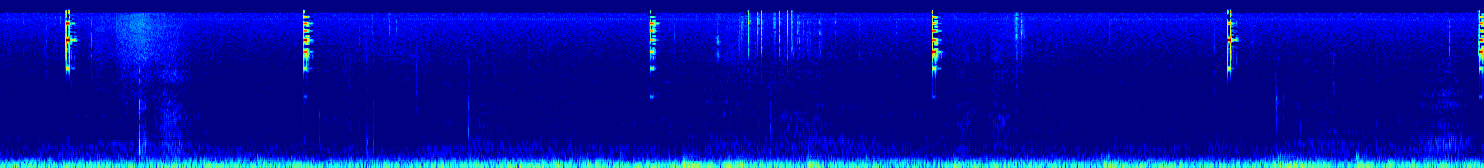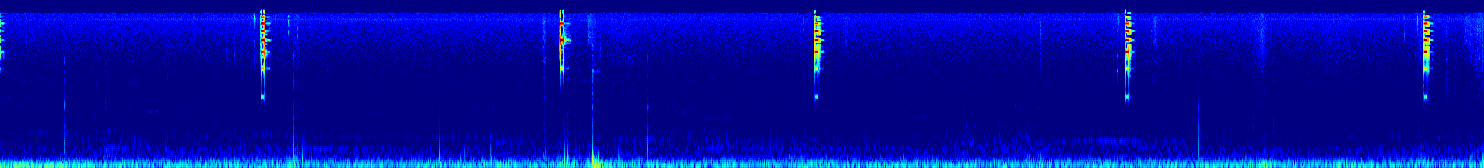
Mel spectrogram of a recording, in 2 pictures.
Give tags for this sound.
Beep
casio
digital-watch
watch

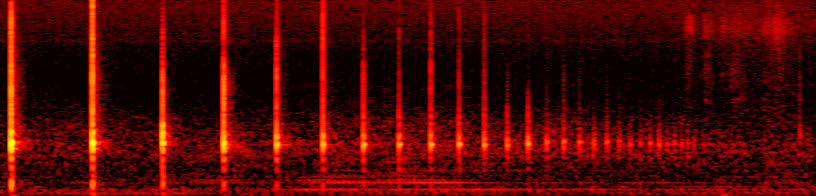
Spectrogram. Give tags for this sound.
bouncing
outdoor
field-recording
patio
ball
atmosphere

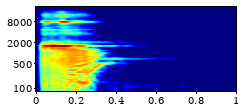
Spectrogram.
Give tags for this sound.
bottle
clink
glass
wine

